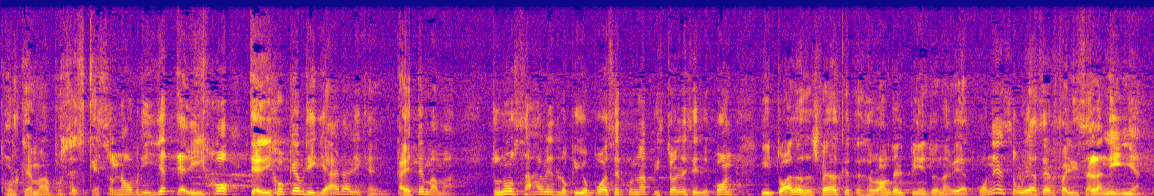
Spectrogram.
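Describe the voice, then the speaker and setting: A man, doing an animated stand-up routine full of crude slang on a small club stage, holding a handheld mic. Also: a little high, fast talker, long reverb tail, slight background noise. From Mexico. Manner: animated, gesturing broadly, crude slang, rising to shouts on punchlines. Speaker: stand-up comedian.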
